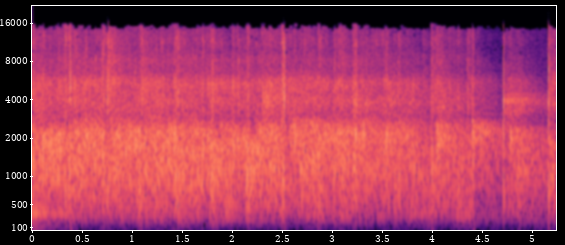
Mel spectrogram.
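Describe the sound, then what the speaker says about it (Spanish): A church congregation claps at a Spanish-language service, a continuous, loud patter of many hands with a few sharper individual claps standing out, tapering slightly toward the end. "Dale un fuerte aplauso a Dios."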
